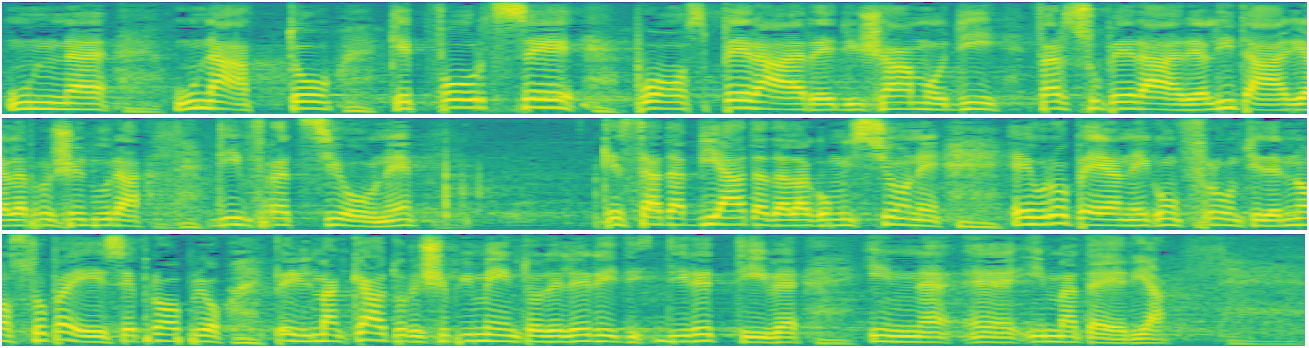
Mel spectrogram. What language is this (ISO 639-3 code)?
ita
